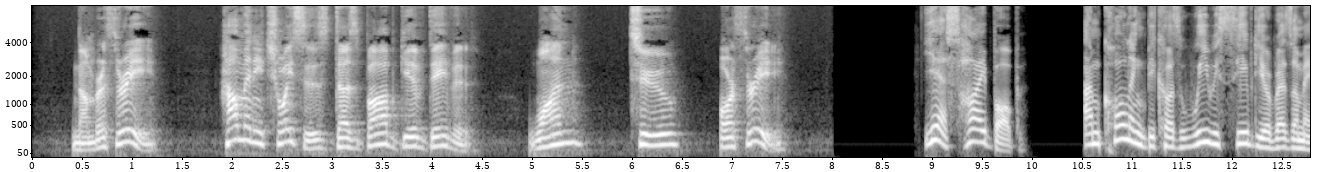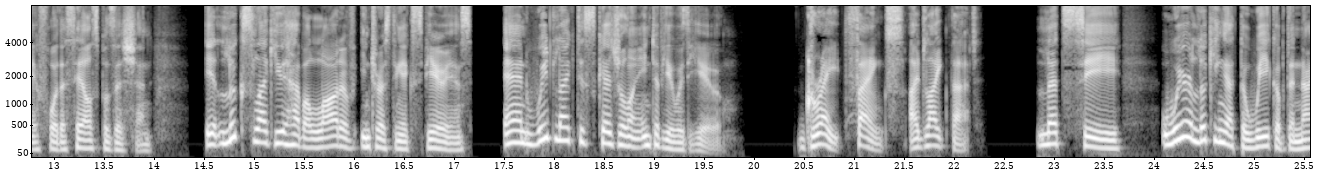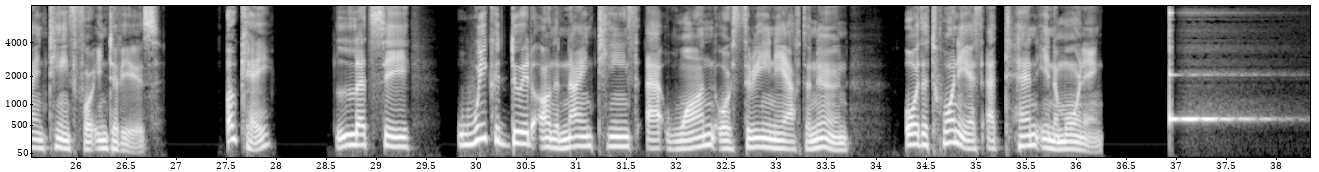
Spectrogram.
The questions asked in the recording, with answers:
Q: How many choices does Bob give David?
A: The answer is 3.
